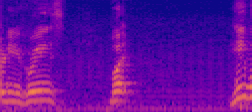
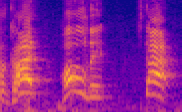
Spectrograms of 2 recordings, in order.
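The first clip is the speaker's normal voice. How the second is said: higher, louder yell to stop the take; director yelling cut; 9 semitones higher, 10 dB louder, slower than usual. Retold or imitated. Film director stopping the shot, loud mock shout. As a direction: bark it like a director halting the scene.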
